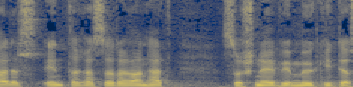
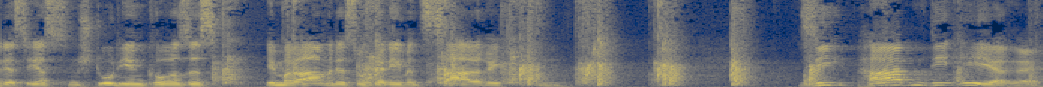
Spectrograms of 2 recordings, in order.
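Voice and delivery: raised, ceremonial address to the guests; formal speech; 7 semitones higher than usual. Acted. The General addressing the first course participants, formal ceremonial speech. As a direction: deliver it like an official banquet speech.

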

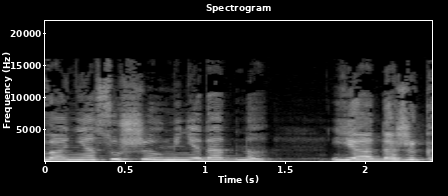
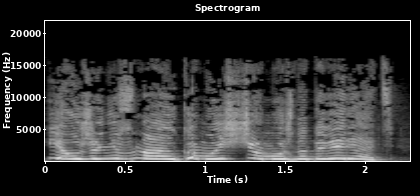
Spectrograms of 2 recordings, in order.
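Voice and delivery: high, loud hysterical yell; girl screams for the king amid the chaos; shouting demand; 8 semitones higher, 5 dB louder than usual. A narrator's reading. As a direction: demand the king at the top of her voice. Hysterical cry.

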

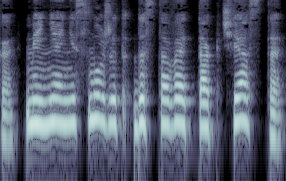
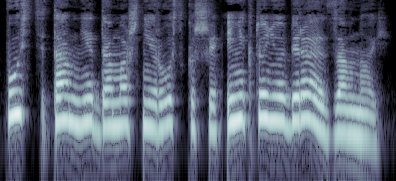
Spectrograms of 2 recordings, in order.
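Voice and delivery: ordinary delivery, nothing marked

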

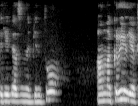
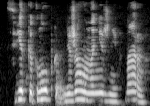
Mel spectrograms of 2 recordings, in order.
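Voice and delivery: ordinary delivery, nothing marked

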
